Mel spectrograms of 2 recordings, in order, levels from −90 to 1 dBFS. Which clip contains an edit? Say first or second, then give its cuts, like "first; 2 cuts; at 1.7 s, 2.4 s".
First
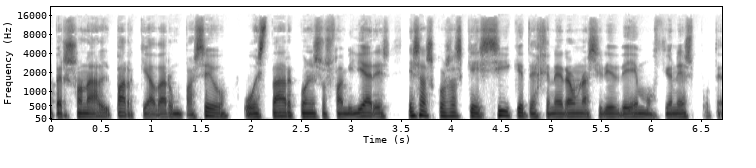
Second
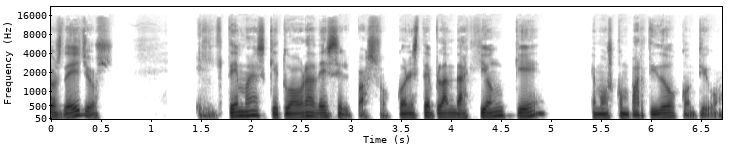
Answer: first; 2 cuts; at 1.9 s, 3.5 s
